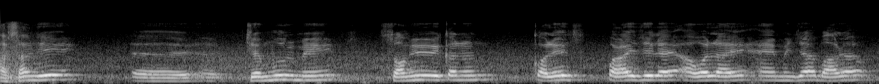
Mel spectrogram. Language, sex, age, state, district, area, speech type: Sindhi, male, 45-60, Maharashtra, Mumbai Suburban, urban, spontaneous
